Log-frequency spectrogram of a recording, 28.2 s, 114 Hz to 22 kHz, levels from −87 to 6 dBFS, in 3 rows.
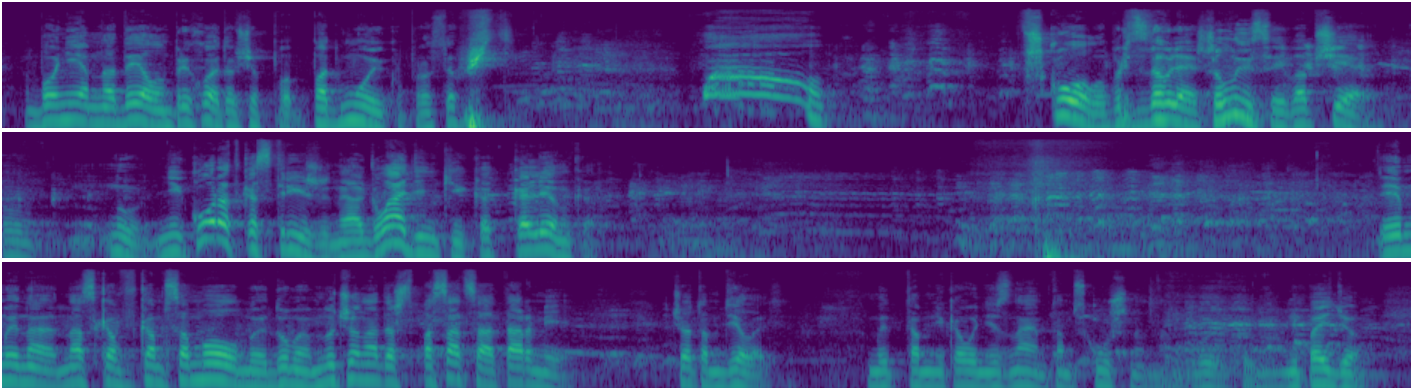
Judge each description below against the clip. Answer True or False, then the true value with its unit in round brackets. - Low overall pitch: False (145 Hz)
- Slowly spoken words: True (105 wpm)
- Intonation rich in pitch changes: True (6.3 semitones)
